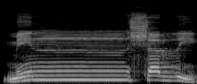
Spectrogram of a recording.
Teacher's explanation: Jadi kalau ada nun sukun atau tanwin an bertemu salah satu dari 15 huruf, maka dia disamarkan nunnya disertai dengan gunnah, dengung. Jadi nunnya tidak jelas. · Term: ikhfa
